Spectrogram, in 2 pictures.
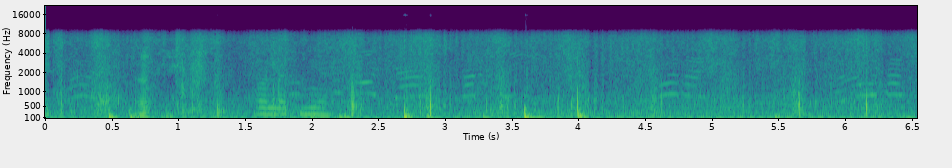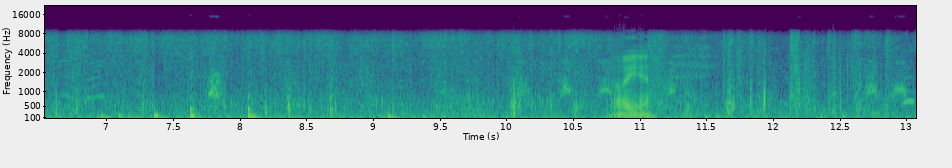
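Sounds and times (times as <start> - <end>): footsteps crunching in snow: 0.0 - 13.0
steady low rumble: 0.0 - 13.0.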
